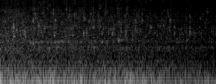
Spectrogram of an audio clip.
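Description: Water trickling and babbling like a small stream, fading out gradually.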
